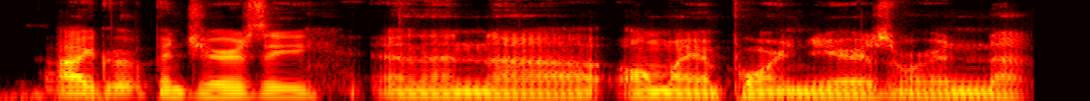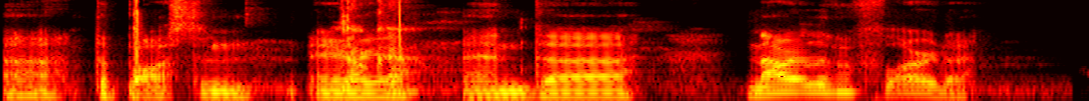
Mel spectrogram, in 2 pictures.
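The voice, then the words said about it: Mixed New Jersey and Boston accent. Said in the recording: “Jersey Boston mix ... it's definitely a ... accent”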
